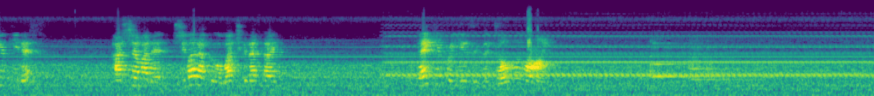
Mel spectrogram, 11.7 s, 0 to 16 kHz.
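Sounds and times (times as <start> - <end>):
spoken announcements inside a local train: 0.0 - 0.6, 1.5 - 3.8, 5.6 - 7.5
low rumble inside a local train on a single-track line: 0.0 - 11.6
steady whining train motor tone: 5.1 - 5.7, 7.4 - 11.6.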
